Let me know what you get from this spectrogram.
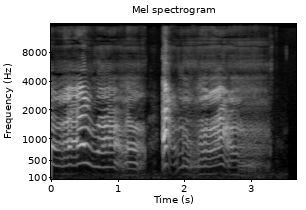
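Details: Dog making 'talking' vocalizations: two long, rich, wavering howl-like whines with bending pitch, split by a short sharp yelp in the middle.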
